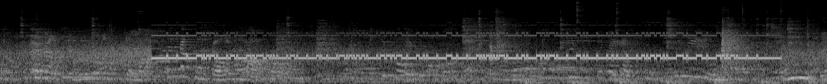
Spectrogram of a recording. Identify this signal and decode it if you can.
RTTY (75 baud, 170 Hz shift), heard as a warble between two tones, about 1360 Hz centre, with radio static, a narrow filter and the noise of a restaurant. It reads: A TRAGEDIA OCORREU ENQUANTO A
